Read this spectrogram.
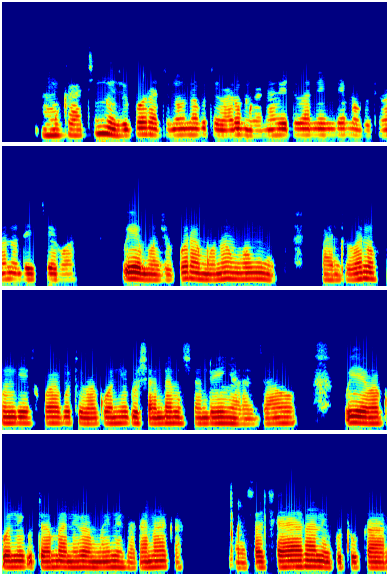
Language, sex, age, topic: Ndau, male, 18-24, education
